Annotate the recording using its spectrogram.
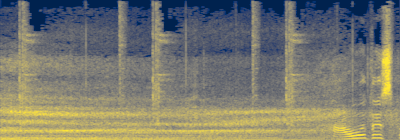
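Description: Diesel engine of a yellow wheel loader with a snow blade, running steadily as it drives along the road and moves away.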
